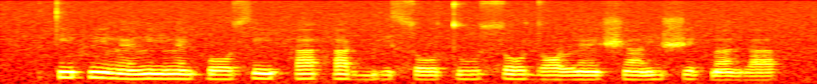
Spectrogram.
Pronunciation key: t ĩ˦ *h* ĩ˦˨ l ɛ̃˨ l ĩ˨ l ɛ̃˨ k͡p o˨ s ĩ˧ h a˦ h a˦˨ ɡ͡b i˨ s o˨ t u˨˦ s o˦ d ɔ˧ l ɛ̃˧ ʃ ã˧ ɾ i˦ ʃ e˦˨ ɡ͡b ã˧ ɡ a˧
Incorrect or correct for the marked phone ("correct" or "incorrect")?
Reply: incorrect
